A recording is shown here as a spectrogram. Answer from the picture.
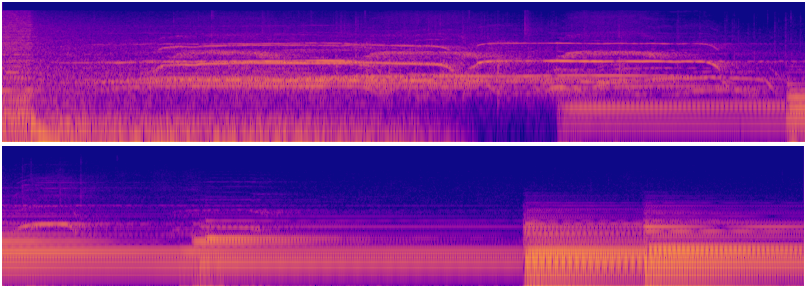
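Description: The tail of an electronic intro jingle with swooping synth sounds, then a Yamaha grand piano playing slow, sustained chords, five struck in turn, each left to ring and fade.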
